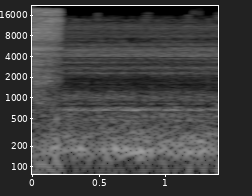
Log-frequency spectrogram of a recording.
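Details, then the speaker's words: Cub Cadet ZT1 50 riding mower, small front tire being inflated with a ratchet strap cinched around it to seat the bead. A steady loud hiss of escaping air that drops off: air is leaking at the unseated bead, which would not seal. "all right, sounds like it's still leaking from over here, so we're just gonna tighten it some more."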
